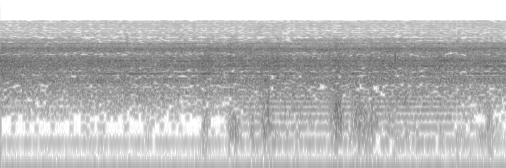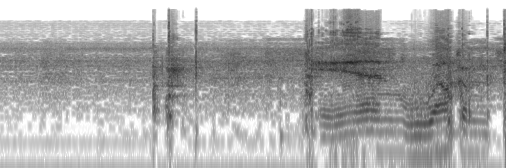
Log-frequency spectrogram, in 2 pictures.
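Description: A steady hiss with a low hum under it, faint murmured voices, a few sharp clicks about seven seconds in, then a man's voice over the radio intercom for the last two seconds.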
